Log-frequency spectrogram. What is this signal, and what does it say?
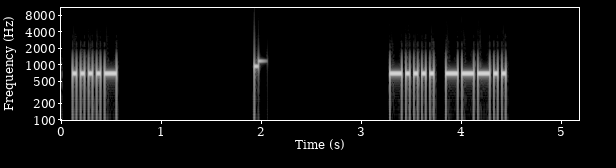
Morse code, heard as a keyed tone, about 30 wpm, 700 Hz. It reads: 4 6 8
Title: Numbers - 2-Digit 30wpm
